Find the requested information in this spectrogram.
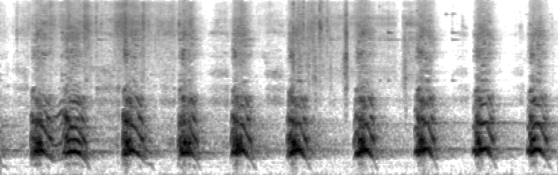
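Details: Hunting dog about one year old confronting a snared wild boar in hunting training, barking while keeping back; rapid loud barks, a double bark near the start, then single barks at a regular half-second pace.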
